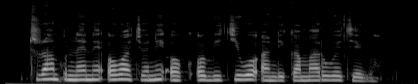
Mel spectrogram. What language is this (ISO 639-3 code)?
luo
